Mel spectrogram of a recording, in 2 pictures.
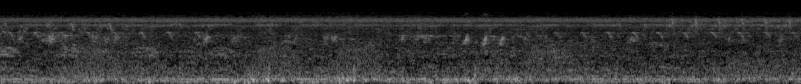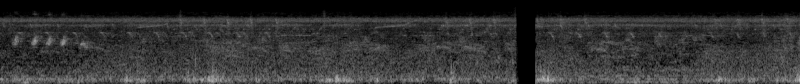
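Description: Birds calling in the open, with short runs of quick high chirps over a steady background hiss. The sound drops out for a moment about three-quarters of the way through.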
